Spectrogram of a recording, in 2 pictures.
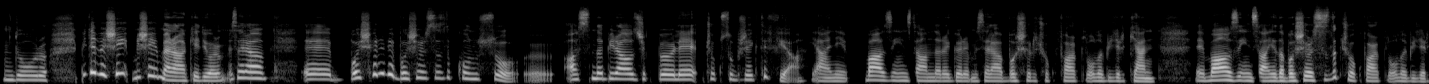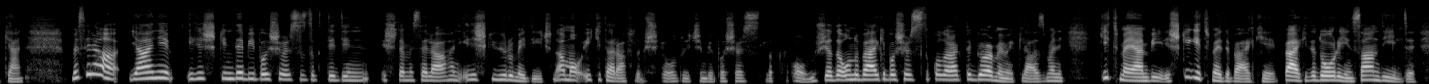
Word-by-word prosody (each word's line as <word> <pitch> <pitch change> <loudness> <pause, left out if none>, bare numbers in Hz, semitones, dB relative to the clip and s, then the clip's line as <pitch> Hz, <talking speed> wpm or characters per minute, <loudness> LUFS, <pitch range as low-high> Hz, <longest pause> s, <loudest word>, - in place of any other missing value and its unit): Doğru. 205 -2 -1 0.4
Bir - - -5
de - - +8
bir - - +5
şey - - +5
bir 315 - -2
şey 390 +1 +1
merak 185 - +3
ediyorum. 175 -1 +1
Mesela, 285 +2 +3 0.4
eee, 235 -1 +1 0.2
başarı 310 - +2
ve - - -11
başarısızlık 290 +2 -4
konusu, 255 -3 -3
ııı, - - -10 0.2
aslında 260 +2 0
birazcık 250 -3 0
böyle 225 0 +2
çok 255 -2 -9
subjektif, 225 - -7
ya. - - -4
Yani, 155 -2 -4 0.2
bazı 195 -2 +3
insanlara 170 -2 -3
göre 160 0 -3
mesela 155 0 -4
başarı 165 0 -4
çok 165 0 -13
farklı 160 -3 -5
olabilirken, 155 -3 -2 0.4
eee, 170 +2 -4
bazı 195 -1 +6
insan 170 -1 +1
ya 165 +1 -1
da 170 - +2
başarısızlık 195 - +1
çok 180 -6 -4
farklı 155 -4 -4
olabilirken... 140 -2 -6 0.5
Mesela, 425 - +4
yani, 275 +3 +5
ilişkinde 270 +1 0
bir 255 -2 -3
başarısızlık 225 -3 -2
dediğin, 190 -2 -3
işte 200 0 -5
mesela, 185 -1 -1
hani, 205 -1 -6
ilişki 225 0 -4
yürümediği 165 - -1
için 130 - -10
ama 210 -3 +2
o - - -8
2 220 +1 -7
taraflı 150 -7 -3
bir - - -11
şey 145 - -8
olduğu 145 +1 -9
için 140 0 -9
bir 135 - -11
başarısızlık 145 0 -10
olmuş 145 +8 -6
ya 205 0 +2
da 210 - +4
onu 225 +1 +2
belki 225 +1 +5
başarısızlık 230 0 -2
olarak 215 -1 +2
da 235 - 0
görmemek 185 - +2
lazım. 135 +3 -3
Hani, 165 -2 -3 0.4
gitmeyen 190 - +4
bir 170 - -1
ilişki 155 - -2
gitmedi 175 - +1
belki, 135 -1 -2
belki 185 -3 +8
de 195 0 -1
doğru 195 -1 +6
insan 185 +6 +3
değildi. 130 -7 -4
195 Hz, 175 wpm, -24 LUFS, 160-235 Hz, 0.5 s, de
